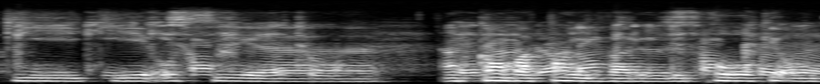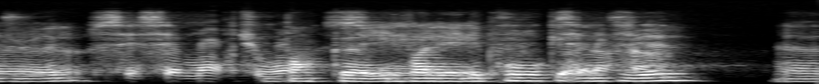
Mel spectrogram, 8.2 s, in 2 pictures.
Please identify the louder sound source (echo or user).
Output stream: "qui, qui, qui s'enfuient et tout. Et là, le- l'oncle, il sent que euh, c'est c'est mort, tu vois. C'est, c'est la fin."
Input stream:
user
